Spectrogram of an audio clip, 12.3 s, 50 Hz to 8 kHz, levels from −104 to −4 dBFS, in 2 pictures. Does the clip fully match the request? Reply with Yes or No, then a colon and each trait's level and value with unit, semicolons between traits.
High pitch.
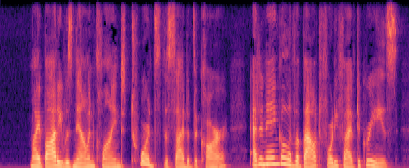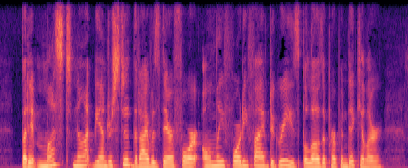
Yes: high, 195 Hz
